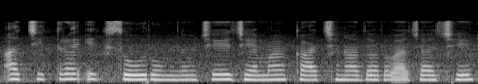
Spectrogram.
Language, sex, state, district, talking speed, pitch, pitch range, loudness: Gujarati, female, Gujarat, Gandhinagar, 125 wpm, 220 Hz, 215-230 Hz, -15 LUFS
